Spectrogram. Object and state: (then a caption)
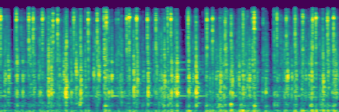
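Plastic mechanical keyboard being typed on. Long coffin nails and fingertips type quickly on a backlit, typewriter-style mechanical keyboard with round retro plastic keycaps and a hollow plastic body. The result is a steady, rapid run of crisp, bright, clacky clicks with very short decay and almost no low end.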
